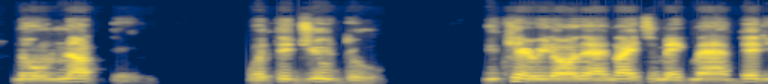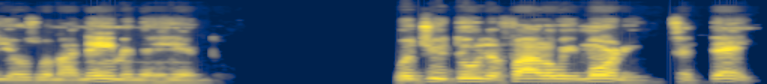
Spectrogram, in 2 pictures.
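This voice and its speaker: A man's voice: a little high, fairly bright tone, no room sound. Indignant man ranting on stream. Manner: indignant, repetitive, rhetorical questions, slangy. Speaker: YouTube commentary host. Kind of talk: heated livestream callout rant.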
